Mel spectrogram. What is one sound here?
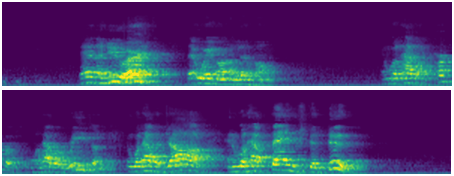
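A middle-aged man preaches with animation through a microphone in an echoing hall.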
